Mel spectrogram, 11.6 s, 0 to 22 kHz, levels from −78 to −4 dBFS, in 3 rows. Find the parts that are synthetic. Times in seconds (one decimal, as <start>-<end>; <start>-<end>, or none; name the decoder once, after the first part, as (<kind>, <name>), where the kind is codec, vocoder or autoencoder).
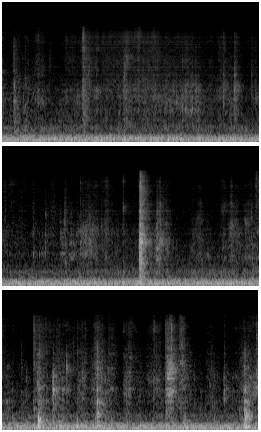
0.6-3.9 (vocoder, WaveNeXt); 5.1-7.6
